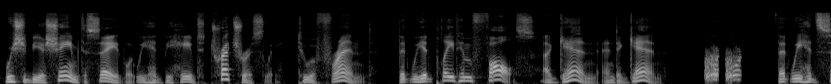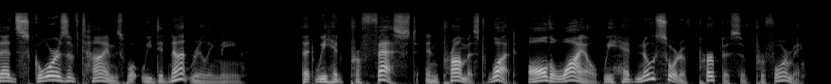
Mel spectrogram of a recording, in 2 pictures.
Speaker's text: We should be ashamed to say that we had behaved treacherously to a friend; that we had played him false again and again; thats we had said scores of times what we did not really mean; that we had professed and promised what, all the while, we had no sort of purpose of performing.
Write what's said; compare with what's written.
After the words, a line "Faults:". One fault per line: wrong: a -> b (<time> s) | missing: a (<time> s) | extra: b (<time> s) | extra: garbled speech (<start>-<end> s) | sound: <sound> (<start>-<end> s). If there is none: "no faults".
We should be ashamed to say that we had behaved treacherously to a friend; that we had played him false again and again; that we had said scores of times what we did not really mean; that we had professed and promised what, all the while, we had no sort of purpose of performing.
Faults:
sound: laugh (7.0-7.4 s)
wrong: thats -> that (7.8 s)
